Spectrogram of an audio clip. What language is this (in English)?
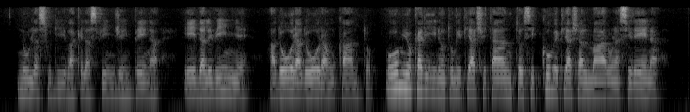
Italian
